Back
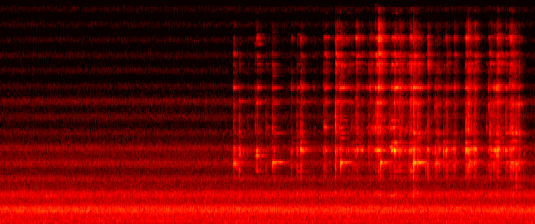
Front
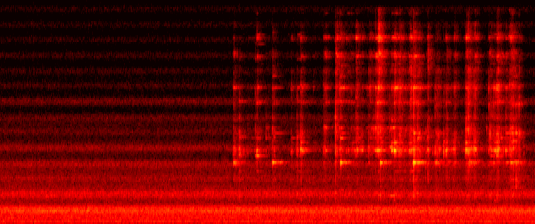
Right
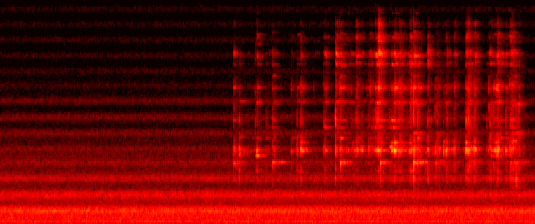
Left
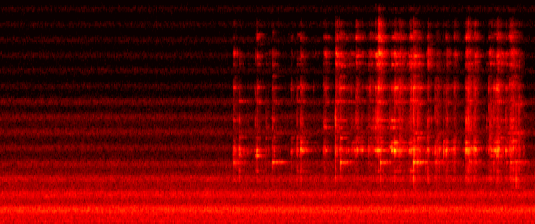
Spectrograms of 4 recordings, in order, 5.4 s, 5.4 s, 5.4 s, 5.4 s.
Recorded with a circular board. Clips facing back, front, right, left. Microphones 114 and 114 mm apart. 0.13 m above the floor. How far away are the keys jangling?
About 0.8 m.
